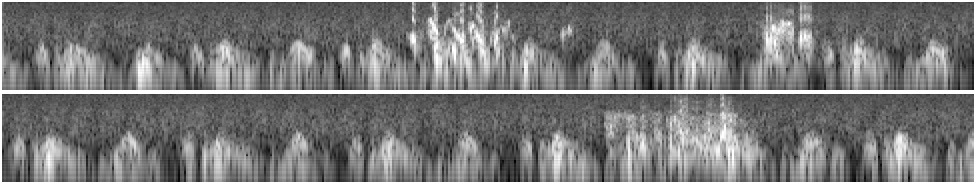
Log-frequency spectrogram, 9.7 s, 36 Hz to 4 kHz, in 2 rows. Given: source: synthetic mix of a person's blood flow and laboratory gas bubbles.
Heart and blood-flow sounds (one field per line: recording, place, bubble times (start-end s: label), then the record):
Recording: Doppler ultrasound of blood flow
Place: precordium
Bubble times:
2.02-2.56 s: bubbles
2.79-2.86 s: bubbles
3.78-4.08 s: bubbles
7.86-8.65 s: bubbles
From the record:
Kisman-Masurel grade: 223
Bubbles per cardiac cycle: several, 3 to 8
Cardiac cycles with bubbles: 10 to 50%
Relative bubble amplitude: loud (0.450 to 0.775)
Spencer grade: 2 (many but less than half of the cardiac periods contain bubble signals, singularly or in groups)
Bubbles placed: anywhere in the cardiac cycle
